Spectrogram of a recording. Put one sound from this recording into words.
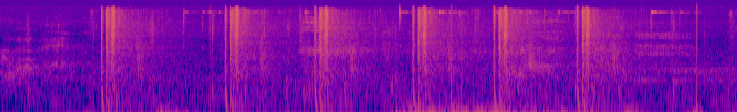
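Gunshots ring out in quick succession.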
